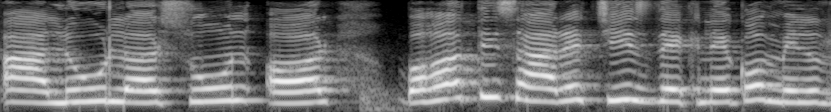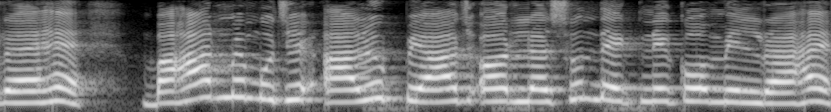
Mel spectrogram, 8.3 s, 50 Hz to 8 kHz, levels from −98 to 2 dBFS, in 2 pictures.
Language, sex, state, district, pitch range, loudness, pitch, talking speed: Hindi, female, Uttar Pradesh, Jyotiba Phule Nagar, 315-365 Hz, -12 LUFS, 335 Hz, 165 wpm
